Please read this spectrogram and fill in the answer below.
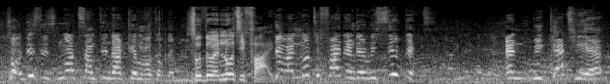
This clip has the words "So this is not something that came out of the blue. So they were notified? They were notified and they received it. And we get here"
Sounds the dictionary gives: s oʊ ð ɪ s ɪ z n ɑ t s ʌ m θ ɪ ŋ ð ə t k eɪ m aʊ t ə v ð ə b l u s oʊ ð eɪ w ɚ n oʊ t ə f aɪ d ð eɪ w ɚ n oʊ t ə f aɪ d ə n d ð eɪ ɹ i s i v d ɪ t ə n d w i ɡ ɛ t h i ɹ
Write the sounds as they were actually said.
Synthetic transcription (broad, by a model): s oʊ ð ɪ s ɪ z n ɑ t s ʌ m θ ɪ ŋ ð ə t k eɪ m aʊ t ə v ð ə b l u s oʊ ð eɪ w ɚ n oʊ t ə f aɪ d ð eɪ w ɚ n oʊ t ə f aɪ d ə n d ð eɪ ɹ i s i v d ɪ t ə n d w i ɡ ɛ t h i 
